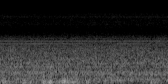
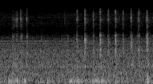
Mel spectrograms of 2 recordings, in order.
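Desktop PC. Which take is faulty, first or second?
second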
